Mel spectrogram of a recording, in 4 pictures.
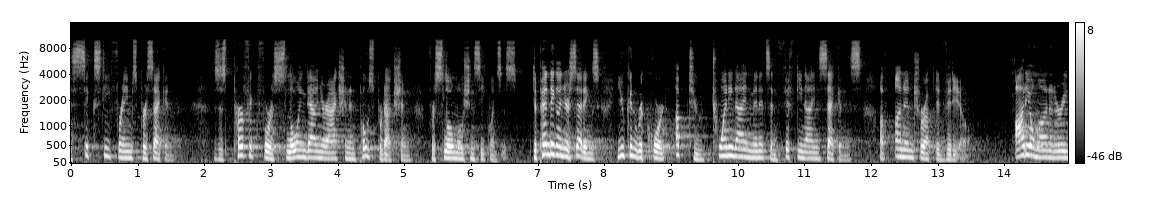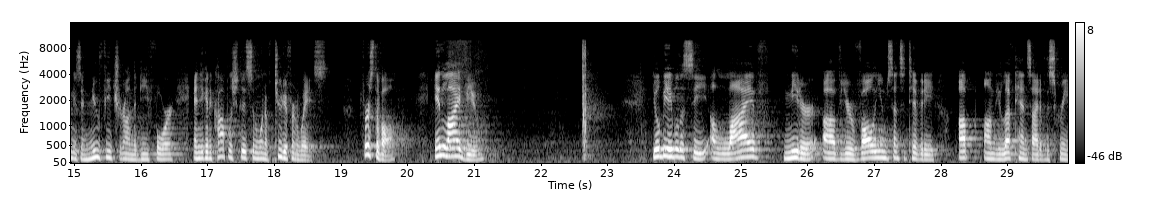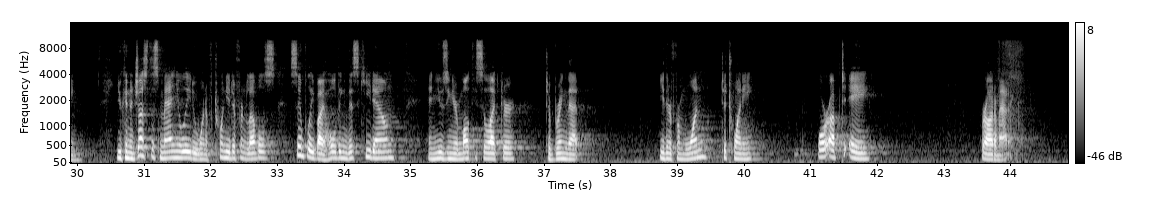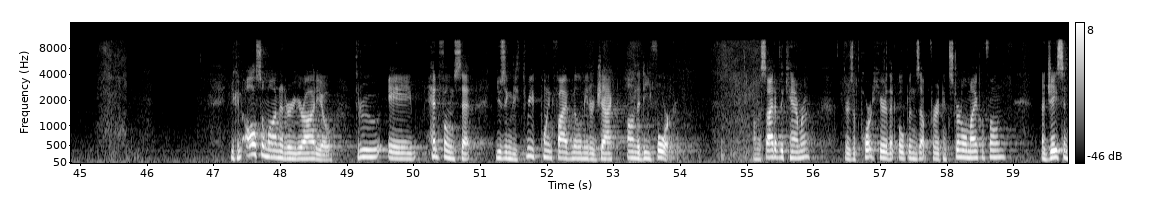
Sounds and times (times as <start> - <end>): Speech: 0.0 - 21.3, 23.7 - 37.8, 38.7 - 42.1, 43.6 - 44.4, 47.2 - 54.2, 55.0 - 59.8.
